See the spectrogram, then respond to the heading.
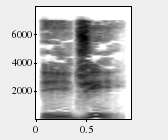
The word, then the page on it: e.g.: British English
